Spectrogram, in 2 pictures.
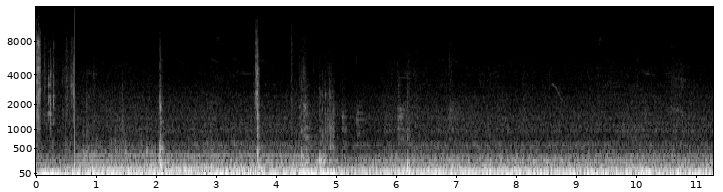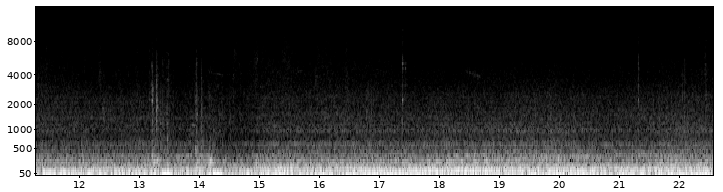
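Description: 1973 GMC C2500 pickup's engine running as the truck pulls away and drives, heard inside the cab: a steady low rumble with the engine note rising a couple of times under acceleration. A few sharp clicks in the first five seconds.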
